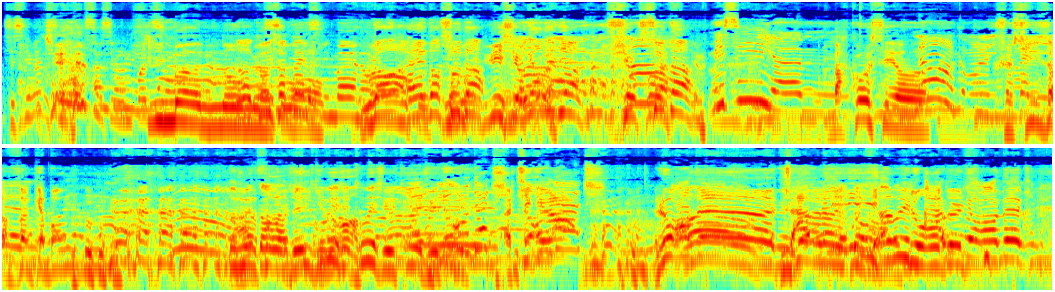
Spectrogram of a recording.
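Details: Adult speaker; normal voice.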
